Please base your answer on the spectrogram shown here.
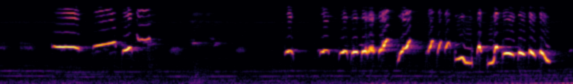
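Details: Short training recording of an Oriental magpie-robin (murai): a few sweet whistled phrases, a pause, then a rapid string of varied chirps and slurred whistles, rising and falling, repeated several times a second.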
